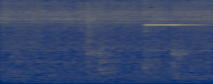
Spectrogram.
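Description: Quiet room tone with a faint background hiss and a few soft stirs; near the end a short, faint, high-pitched electronic beep lasting about half a second.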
